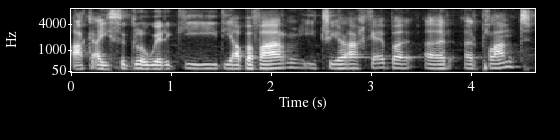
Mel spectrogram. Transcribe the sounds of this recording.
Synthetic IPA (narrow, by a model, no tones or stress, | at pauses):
a̰kʰa̰jθəɡlˠəwɪɾəɡiːdiabəvarnitʰriːəɾaχɛbəərərpʰlˠantʰ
